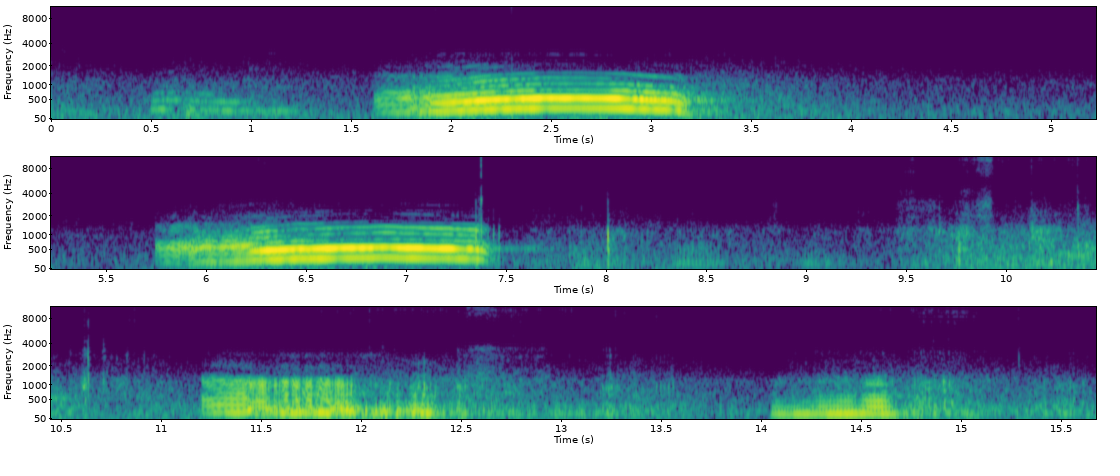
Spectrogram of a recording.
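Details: A pug snores loudly, each breath a drawn-out, whistling moan that rises and falls.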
